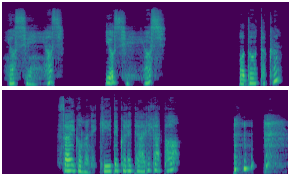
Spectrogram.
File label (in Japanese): フリートーク, ASMR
